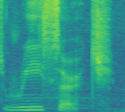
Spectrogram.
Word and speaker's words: research: Pronunciation number one, stress on the first syllable. It's more common in American English. Research. The first part, re, sounds like re as in read, followed by search, which sounds like search, searching for something.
